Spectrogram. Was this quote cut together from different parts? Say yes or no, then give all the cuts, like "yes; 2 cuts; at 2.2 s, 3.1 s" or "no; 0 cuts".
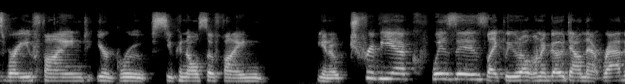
no; 0 cuts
